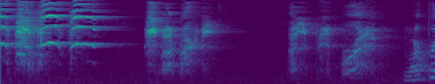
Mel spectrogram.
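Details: Pet cockatoo in its cage with new jingly toys, talking: three bursts of raspy, speech-like chatter with gaps of silence between them. The last burst is lower and rougher. Indoors.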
